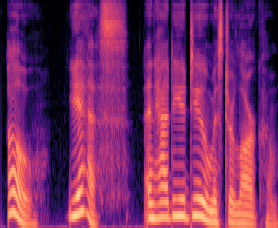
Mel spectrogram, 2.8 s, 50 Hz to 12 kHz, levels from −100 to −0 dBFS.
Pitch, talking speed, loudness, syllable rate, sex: 190 Hz, 195 wpm, -18 LUFS, 4.5 syllables/s, female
